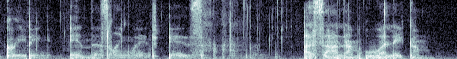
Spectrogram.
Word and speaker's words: Assalamu alaikum: The greeting in this language is Assalamu alaikum. Assalamu alaikum.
